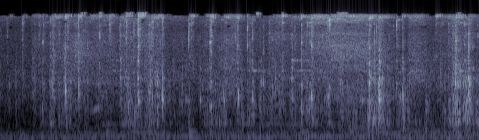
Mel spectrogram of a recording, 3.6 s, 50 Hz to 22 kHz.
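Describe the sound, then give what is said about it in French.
A hand-cranked medieval rope-making machine twists and tightens four strands per hook for a sixteen-strand rope, producing a steady, dense mechanical rattle and clatter with quick repeated ticks throughout. “Donc on va faire une corde à 16 brins, donc 4 brins par crochet. En premier, on va tourner pour serrer et tendre les brins, que mademoiselle va faire. Donc tu tournes comme tout à l'heure, par là, vers la forêt.”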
